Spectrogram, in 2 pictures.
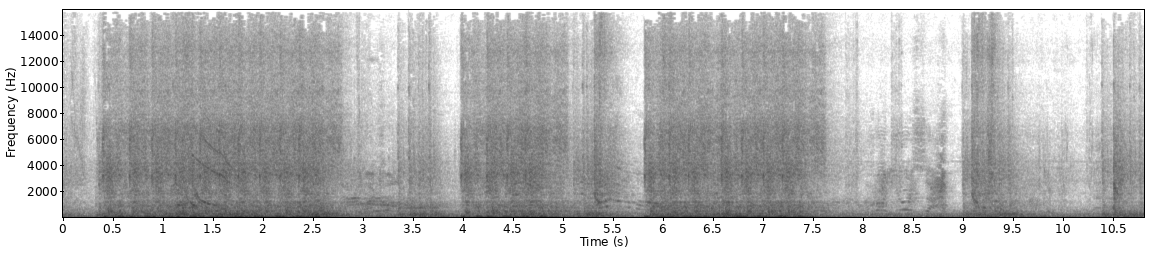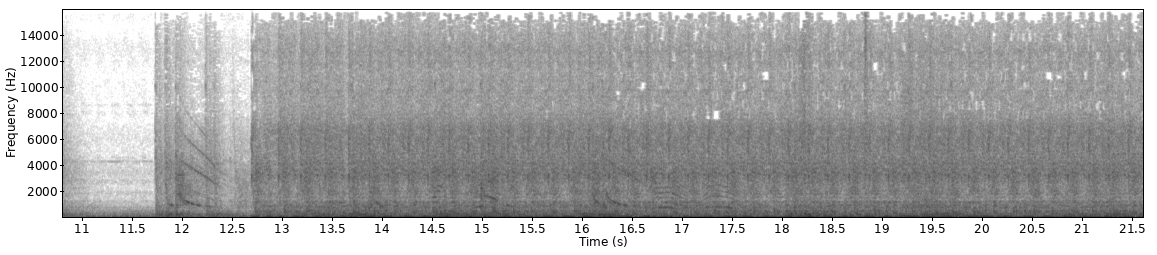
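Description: Energy guns fire in quick bursts.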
